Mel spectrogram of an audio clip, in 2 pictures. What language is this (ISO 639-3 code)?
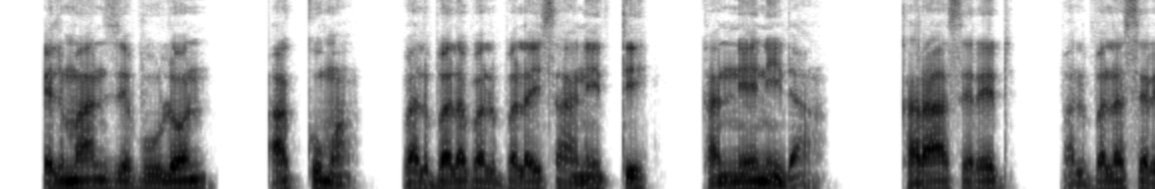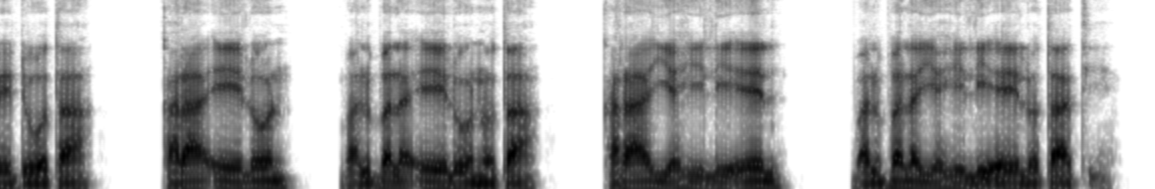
orm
